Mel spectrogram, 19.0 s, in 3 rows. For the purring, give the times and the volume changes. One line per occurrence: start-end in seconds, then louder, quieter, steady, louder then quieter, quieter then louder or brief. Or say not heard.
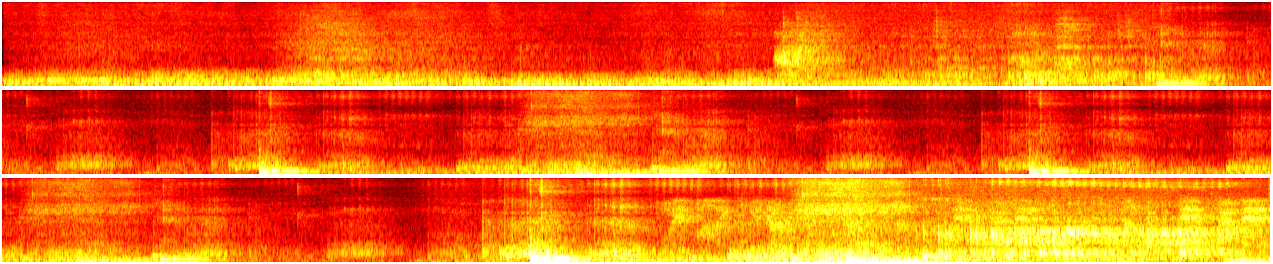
0.0-18.9 louder.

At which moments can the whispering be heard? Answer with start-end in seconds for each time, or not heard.
15.8-18.9.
